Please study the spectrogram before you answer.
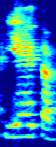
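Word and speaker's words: pieta: con tanta sofferenza è pietà così con l'accento sulla prima sillaba vuol dire appunto angoscia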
